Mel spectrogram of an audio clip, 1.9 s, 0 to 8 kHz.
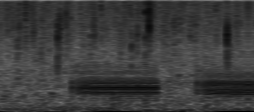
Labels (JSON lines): {"label": "biophony, croak", "recorder": "SoundTrap 500"}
